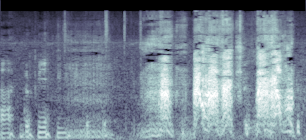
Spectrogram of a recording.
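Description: A Rottweiler puppy gives three rough, high barks, each about half a second long.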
